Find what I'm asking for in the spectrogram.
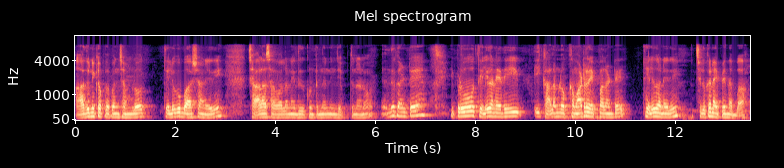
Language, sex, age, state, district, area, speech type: Telugu, male, 18-30, Telangana, Nalgonda, urban, spontaneous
